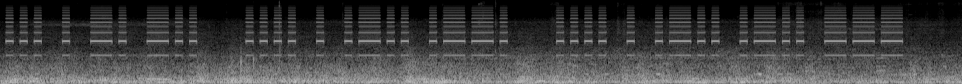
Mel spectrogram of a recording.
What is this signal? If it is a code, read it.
Morse code, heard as electronic beeps, machine-sent, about 17 wpm, 1470 Hz, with room echo and the noise inside a subway train. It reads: SEND HELP HELLO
